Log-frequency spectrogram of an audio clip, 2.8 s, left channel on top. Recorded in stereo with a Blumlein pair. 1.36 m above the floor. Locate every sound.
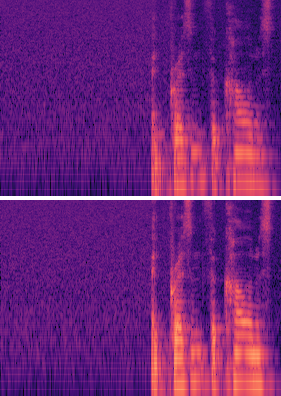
1.5 s a man speaking: 70° right, 0.5 m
